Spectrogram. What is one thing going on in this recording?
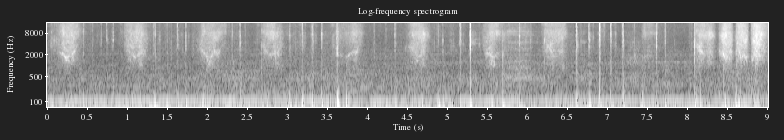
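Hands swish and rub close to a microphone.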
